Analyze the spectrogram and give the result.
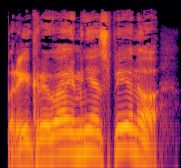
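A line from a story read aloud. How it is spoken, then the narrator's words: Yelling. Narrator (Russian): заорал Санников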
